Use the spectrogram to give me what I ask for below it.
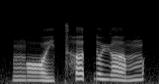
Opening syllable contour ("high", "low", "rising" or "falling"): low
